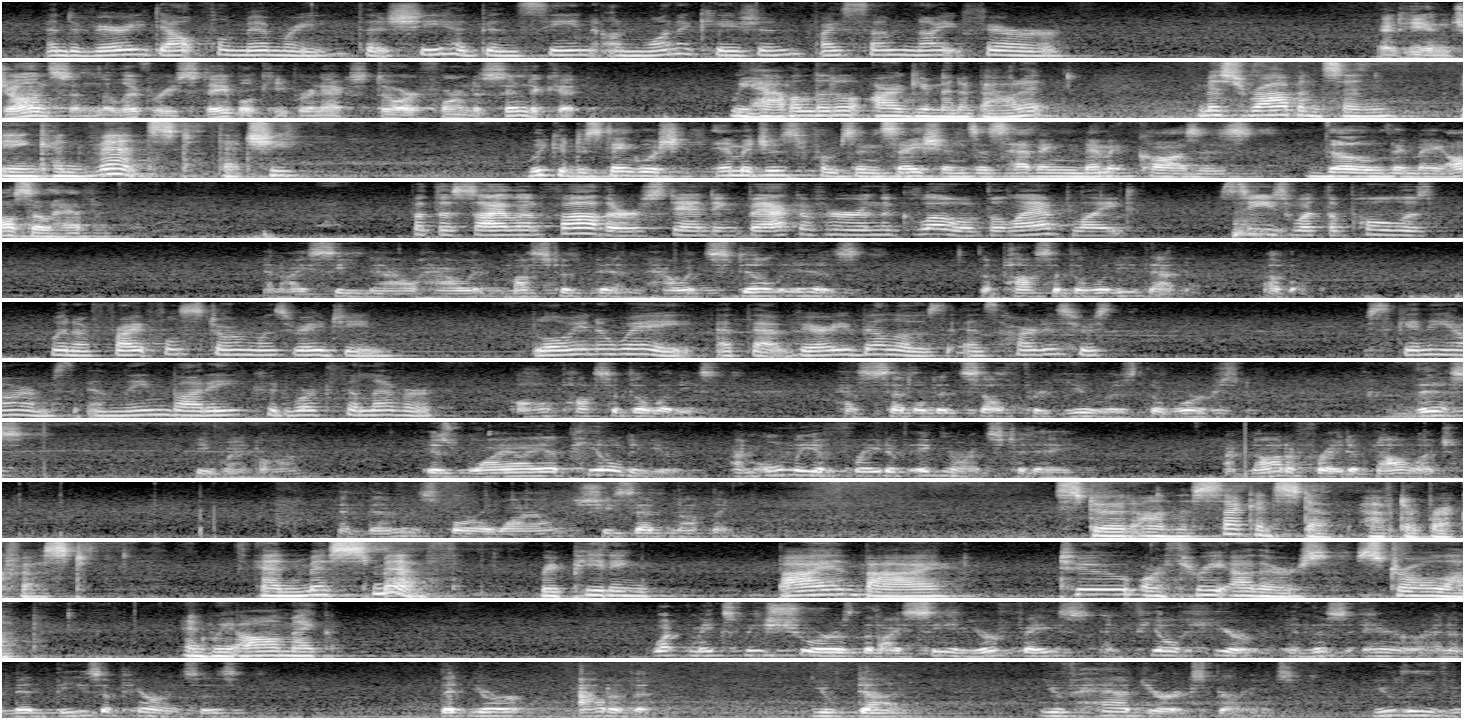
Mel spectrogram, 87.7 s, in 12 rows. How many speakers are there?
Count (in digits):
6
